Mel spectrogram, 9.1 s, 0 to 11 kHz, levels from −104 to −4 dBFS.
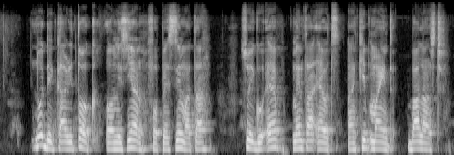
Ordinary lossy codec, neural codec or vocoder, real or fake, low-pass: none; none; real; 9.9 kHz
